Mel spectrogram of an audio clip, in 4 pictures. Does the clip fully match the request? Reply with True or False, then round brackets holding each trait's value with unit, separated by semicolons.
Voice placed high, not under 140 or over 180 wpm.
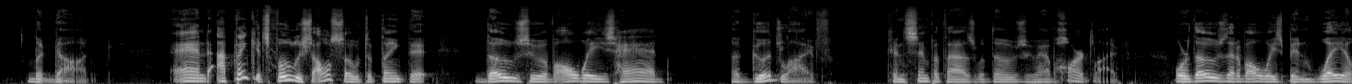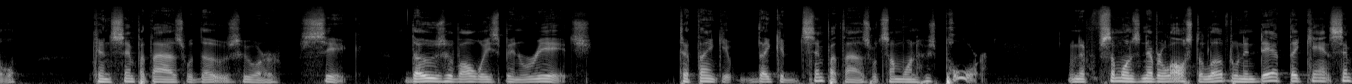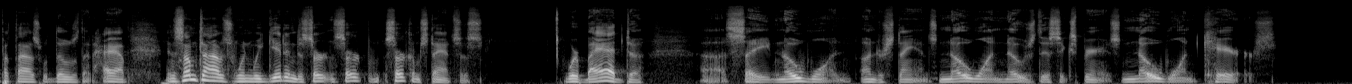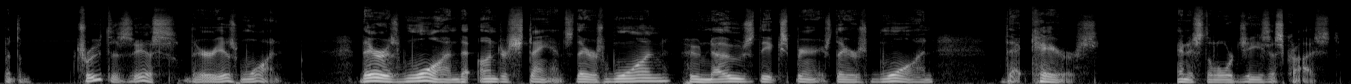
False (125 Hz; 145 wpm)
